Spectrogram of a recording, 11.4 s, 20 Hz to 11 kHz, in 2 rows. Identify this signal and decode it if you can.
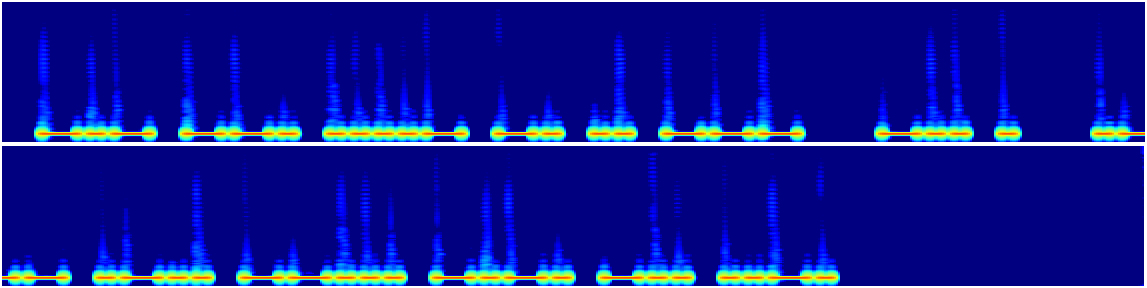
Morse code, heard as a keyed tone, about 21 wpm, 700 Hz. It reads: KG4NIO DE WL7CDF
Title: USA Callsign DE Callsign - 6 Characters - 20wpm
